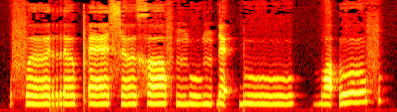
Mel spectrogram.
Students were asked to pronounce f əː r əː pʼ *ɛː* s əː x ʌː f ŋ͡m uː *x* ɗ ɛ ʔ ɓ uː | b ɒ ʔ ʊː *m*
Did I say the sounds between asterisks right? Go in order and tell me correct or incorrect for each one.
correct, incorrect, incorrect

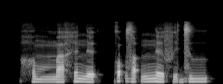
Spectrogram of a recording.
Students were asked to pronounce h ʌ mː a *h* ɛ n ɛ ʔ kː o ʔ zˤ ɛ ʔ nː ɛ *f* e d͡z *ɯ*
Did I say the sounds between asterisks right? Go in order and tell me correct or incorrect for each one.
correct, correct, correct

